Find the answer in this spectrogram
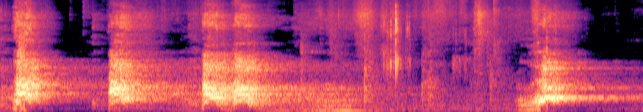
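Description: A Rottweiler barks in deep, full-throated bursts, some single and one a quick double, with short pauses between them. After a quieter gap of a few seconds, one last heavy bark follows.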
